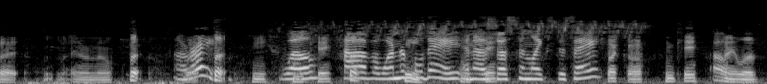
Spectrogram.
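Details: Woman with Tourette syndrome, with a repeated word appearing to be a vocal tic; vocal tics (Tourette syndrome).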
